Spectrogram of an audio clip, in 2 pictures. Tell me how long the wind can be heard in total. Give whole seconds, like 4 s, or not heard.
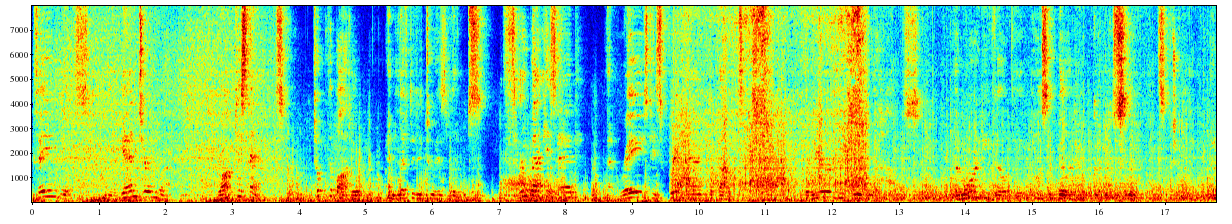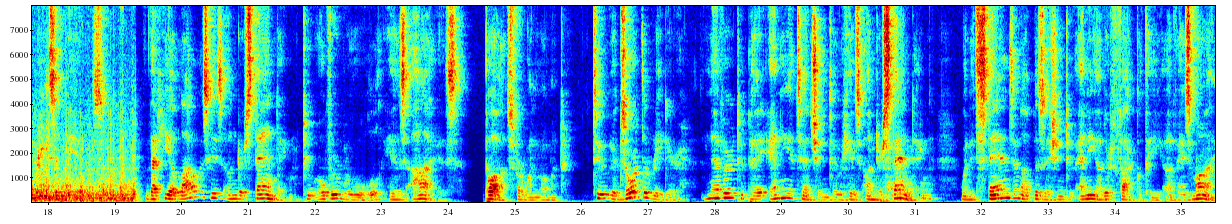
19 s.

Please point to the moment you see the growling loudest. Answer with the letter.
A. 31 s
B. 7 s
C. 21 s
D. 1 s
B.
